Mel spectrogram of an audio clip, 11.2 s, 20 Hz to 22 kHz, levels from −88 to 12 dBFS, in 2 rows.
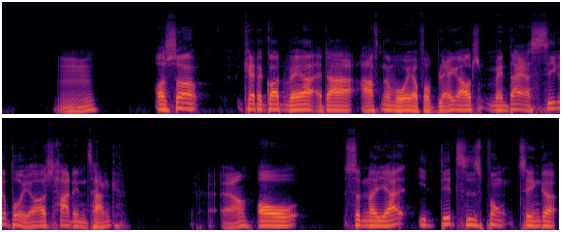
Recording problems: none

